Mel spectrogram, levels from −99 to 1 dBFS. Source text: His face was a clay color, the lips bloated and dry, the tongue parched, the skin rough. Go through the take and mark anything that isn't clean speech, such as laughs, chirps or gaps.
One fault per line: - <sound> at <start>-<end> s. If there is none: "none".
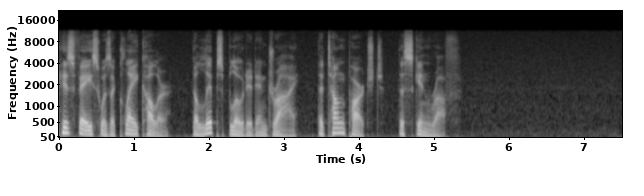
none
